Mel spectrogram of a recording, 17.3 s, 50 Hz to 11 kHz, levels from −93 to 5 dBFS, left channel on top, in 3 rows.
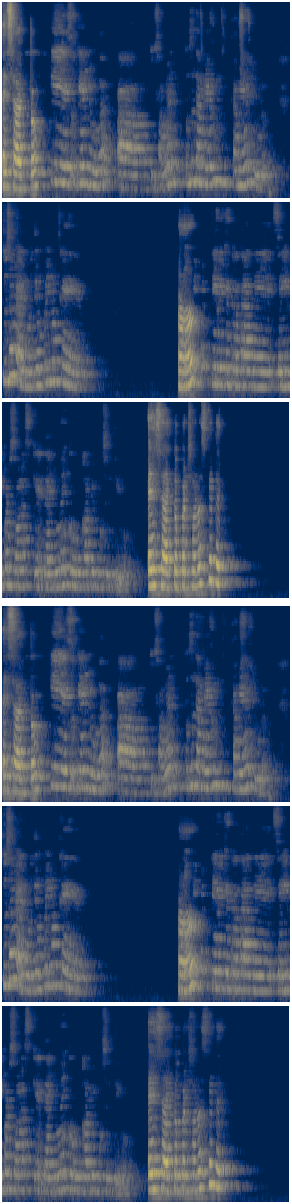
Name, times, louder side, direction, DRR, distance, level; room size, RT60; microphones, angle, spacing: voice 1, 0.0-0.8 9.3-9.6 14.4-15.9, left 4 dB, 85° left, 7 dB, 0.5 m, -24 dB
voice 2, 1.0-5.3 5.8-7.4 9.3-9.5 9.9-14.0, left 1 dB, 55° right, -6 dB, 3.3 m, -38 dB
10.0 x 4.8 x 5.8 m, 0.74 s
head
